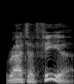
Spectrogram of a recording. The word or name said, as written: ratafia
